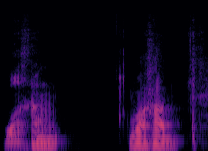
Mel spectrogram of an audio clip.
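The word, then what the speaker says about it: Wakhan: Como si fuese una J. La H se pronuncia como una J. Wahan.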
